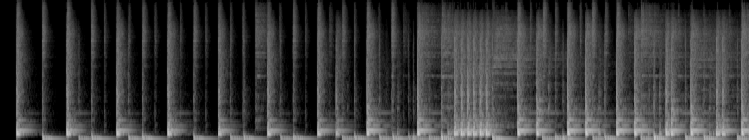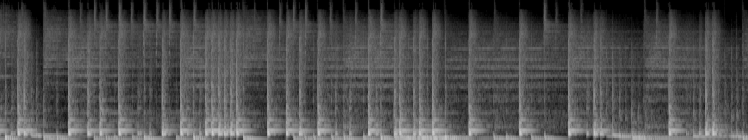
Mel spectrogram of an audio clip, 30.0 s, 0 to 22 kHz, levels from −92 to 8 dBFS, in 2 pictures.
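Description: No technical faults are audible anywhere in the music.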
